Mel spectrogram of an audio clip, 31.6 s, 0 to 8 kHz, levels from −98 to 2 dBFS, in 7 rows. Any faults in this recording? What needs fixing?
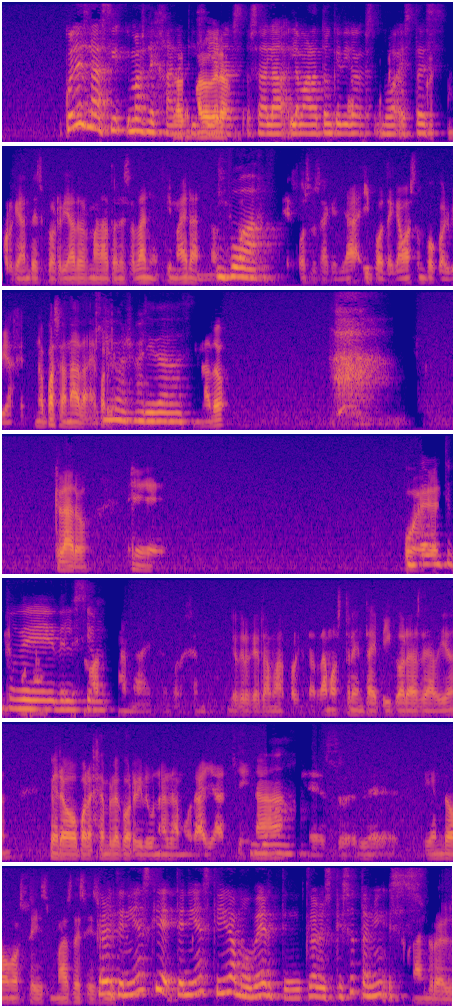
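Background gated by the echo canceller: at 1.14–1.3 s and 12.7–13.23 s the room sound drops by about 40 dB for about 150 ms and then about 500 ms while the far end plays. On a waveform the noise floor collapses to near-silence, and a spectrogram shows a blank vertical band. Prevent it with gentler canceller suppression and comfort-noise fill.

Speech suppressed in double talk: from 1.58 to 11.06 s, 17.77 to 19.31 s and 25.36 to 31.4 s the talker's speech is chopped and pulled down by around 40 dB, totalling roughly 4 s, 1.5 s and 3 s. This is likely the canceller attenuating everything while both sides speak. Waveforms show bitten-out chunks, and spectrograms show gaps and missing upper harmonics. Fix it with better double-talk detection that favours near-end speech.

Echo leak: at 10.11–10.15 s a faint, short copy of speech returns 158 ms late, far quieter than the talker. 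The likely cause is residual loudspeaker pickup slipping past the canceller. On a spectrogram it appears as a weak, smeared ghost of earlier harmonics. Prevent it by lowering speaker volume, using a headset, or letting the canceller converge longer.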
